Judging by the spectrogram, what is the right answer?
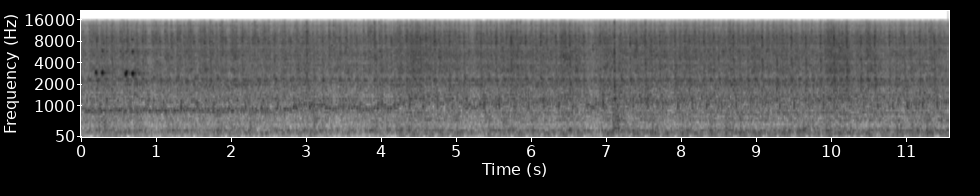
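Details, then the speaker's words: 1969 Chevelle Malibu with 350 crate V8, 350 Turbo transmission, Vintage Air: loud even burble, smooth firing with no knocks or misses, picking up cleanly; normal idle and rev. "Hello, we're going to fire up the engine in our 1969 Malibu here that we have. I'll go ahead and start it up so you guys can hear it, see how good it runs."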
